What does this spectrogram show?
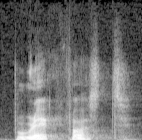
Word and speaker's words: breakfast: 이번 표현은 breakfast, breakfast, breakfast 라고 발음하시면 되겠고요. 이때 유의하실 점은 블랙이 아니라 break, break, 블랙이 아니라 break. 그래서 breakfast 라고 발음하시면 좋겠습니다.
